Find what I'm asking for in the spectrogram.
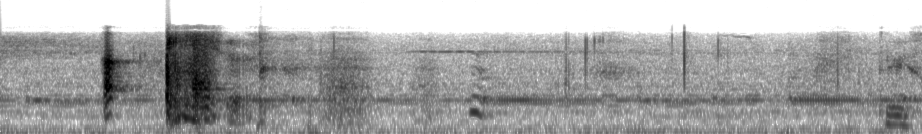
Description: First recorded sneeze.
